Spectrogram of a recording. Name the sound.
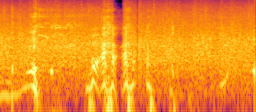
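applause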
